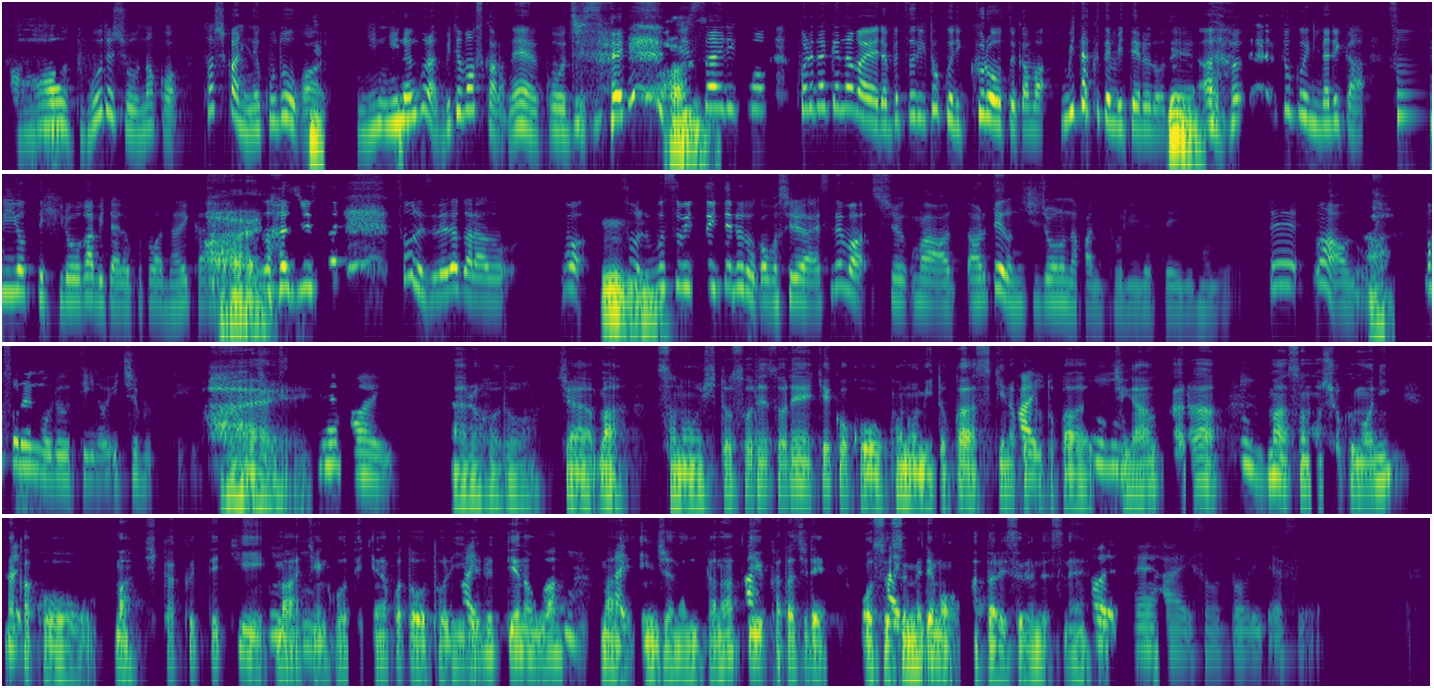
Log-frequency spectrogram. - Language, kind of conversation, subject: Japanese, podcast, 食後に必ずすることはありますか？
- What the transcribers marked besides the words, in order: laughing while speaking: "こう実際"; distorted speech; laughing while speaking: "あの"; laughing while speaking: "ま、実際"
